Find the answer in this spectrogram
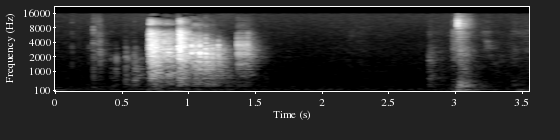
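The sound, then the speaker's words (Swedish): Dice clatter and tumble across a hard tabletop in a loud burst lasting under a second as two players roll dice against each other in a game, then a second, shorter rattle follows after a pause. No one speaks. “då måste ni båda slå tärning mot varandra på grund han vet om att du är där nu.”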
